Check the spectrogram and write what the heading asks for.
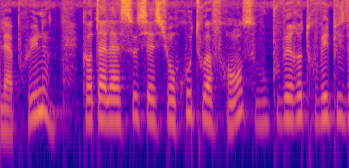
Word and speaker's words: Khoutwa: Ça s'écrit K-H-O-U-T-W-A. Ça se prononce Routois, mais ça se dit K-H.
